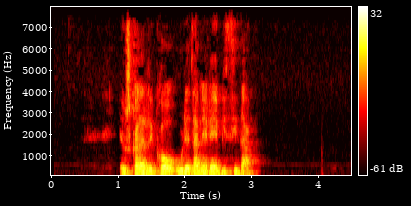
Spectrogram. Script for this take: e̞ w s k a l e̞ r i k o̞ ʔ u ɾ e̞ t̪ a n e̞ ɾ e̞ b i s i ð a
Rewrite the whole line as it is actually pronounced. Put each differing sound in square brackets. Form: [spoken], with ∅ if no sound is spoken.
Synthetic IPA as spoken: e̞ w s k a l e̞ r i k o̞ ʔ u ɾ e̞ t̪ a n e̞ ɾ e̞ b i s i ð a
